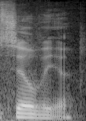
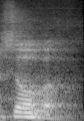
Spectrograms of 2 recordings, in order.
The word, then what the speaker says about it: Silva: you Jake Paul and Anderson Sylvia that's how you say his name that professional boxer yeah Silva Sil Silva nice shot that's see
